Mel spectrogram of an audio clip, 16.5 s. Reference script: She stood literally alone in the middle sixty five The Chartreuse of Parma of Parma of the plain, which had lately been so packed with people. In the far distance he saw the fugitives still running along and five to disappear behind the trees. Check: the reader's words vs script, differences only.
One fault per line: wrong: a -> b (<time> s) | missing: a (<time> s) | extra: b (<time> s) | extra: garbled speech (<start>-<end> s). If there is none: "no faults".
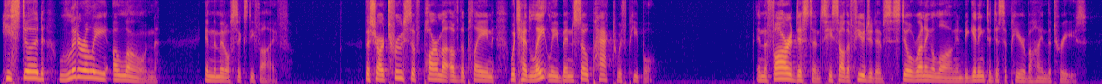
wrong: She -> He (0.0 s)
missing: Parma of (6.9 s)
wrong: five -> beginning (14.4 s)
